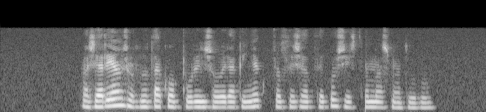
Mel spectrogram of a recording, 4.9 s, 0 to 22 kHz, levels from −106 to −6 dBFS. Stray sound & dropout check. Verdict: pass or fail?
fail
